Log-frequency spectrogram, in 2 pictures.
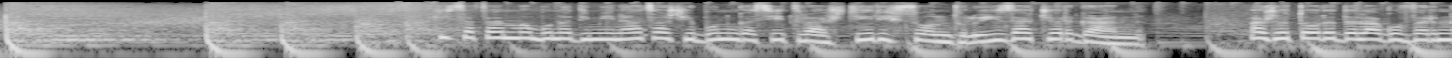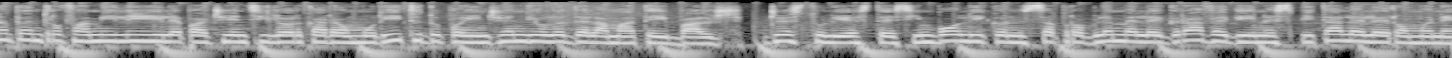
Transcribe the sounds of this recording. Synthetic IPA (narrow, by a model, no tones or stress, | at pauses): kʲisafembunəd̪imineat̪saʃibunɡəsit̪laʃt̪irʲsont̪ulujzat͡ʃe̞rɡan | aʒut̪o̞rd̪e̞laɡuve̞rnpe̞nt̪ɾufamiliːle̞pat͡ʃiet̪silo̞rkaɾeawmuɾit̪d̪upəint͡ʃe̞nd̪iuld̪e̞lamat̪e̞jbalʃʲd͡ʒe̞st̪ulje̞st̪e̞simbo̞likɨnsəpɾo̞ble̞me̞le̞ɡɾave̞d̪inspit̪ale̞le̞ɾo̞mɨne̞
